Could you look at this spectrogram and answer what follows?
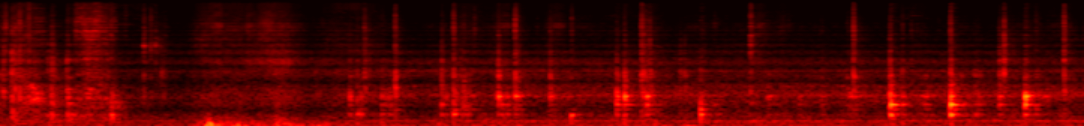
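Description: A scraper clicks and scrapes against a container while chopped green pepper, onion and garlic for a vegan chili are cleared out, a faint run of light taps and knocks at an irregular rhythm.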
